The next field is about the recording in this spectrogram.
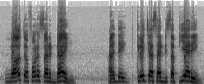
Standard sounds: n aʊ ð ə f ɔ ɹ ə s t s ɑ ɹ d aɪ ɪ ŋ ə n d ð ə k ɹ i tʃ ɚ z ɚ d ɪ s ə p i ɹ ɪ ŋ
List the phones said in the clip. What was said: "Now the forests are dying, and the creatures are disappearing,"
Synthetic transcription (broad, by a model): n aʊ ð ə f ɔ ɹ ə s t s ɑ ɹ d aɪ ɪ ŋ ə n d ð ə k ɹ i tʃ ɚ s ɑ d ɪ s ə p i ɹ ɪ ŋ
